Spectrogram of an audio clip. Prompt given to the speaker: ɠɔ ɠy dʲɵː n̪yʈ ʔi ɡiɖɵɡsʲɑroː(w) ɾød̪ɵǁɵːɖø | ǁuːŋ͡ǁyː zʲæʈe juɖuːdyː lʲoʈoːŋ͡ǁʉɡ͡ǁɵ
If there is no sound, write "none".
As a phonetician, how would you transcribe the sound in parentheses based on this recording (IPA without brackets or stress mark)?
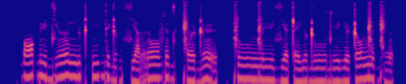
v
